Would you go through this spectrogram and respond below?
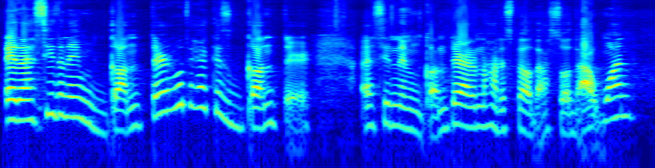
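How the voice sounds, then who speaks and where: A woman hosts a tarot reading in a casual, talkative way. Her voice sits at a medium pitch. She rambles, pokes fun at herself and repeats phrases to drive a point home. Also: sing-song, fast. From Puerto Rico. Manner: rambling, self-deprecating, repeats phrases for emphasis. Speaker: tarot reader, host.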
